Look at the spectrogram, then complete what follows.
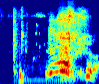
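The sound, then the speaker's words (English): A single loud sneeze: a short sharp intake, then a bursting, voiced 'choo' that trails off quickly. “Bless you, good sir.”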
